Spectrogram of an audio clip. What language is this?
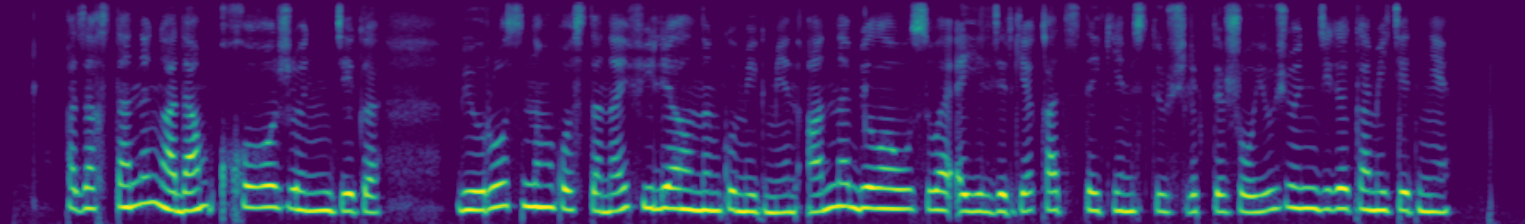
Kazakh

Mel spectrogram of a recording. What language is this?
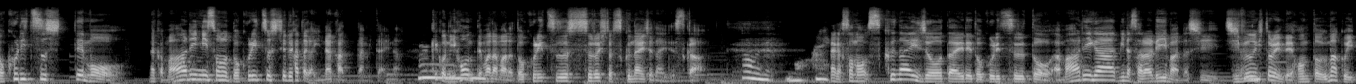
Japanese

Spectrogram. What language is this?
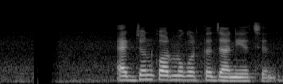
Bangla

